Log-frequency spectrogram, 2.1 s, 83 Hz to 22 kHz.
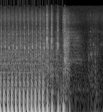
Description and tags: Motorcycle engine stop
Stopping the engine in my Yamaha mt-03 single cylinder.
stereo, engine, yamaha-mt03, stop, motorcycle, field-recording, tascam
